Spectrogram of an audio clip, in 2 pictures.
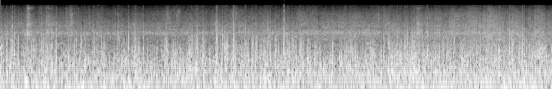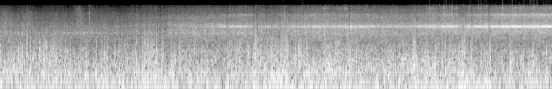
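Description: Wind buffeting the microphone out of a moving train's carriage window, over the rumble and light clatter of the train running on the track. From about nine seconds in, a steady high squeal joins as the train nears the station.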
